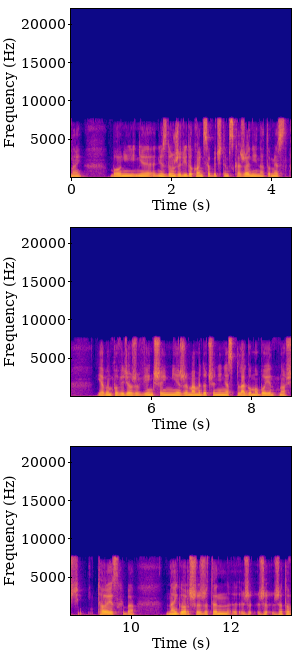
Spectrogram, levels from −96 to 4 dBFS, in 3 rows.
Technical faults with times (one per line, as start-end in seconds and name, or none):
5.45 concealed Bluetooth headset packet loss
